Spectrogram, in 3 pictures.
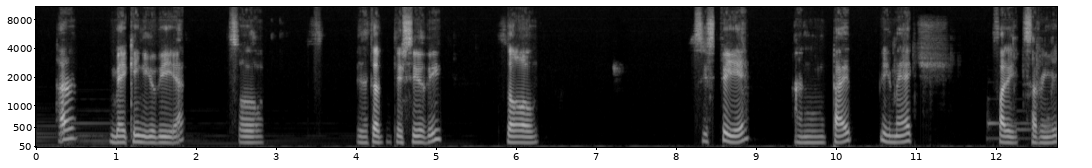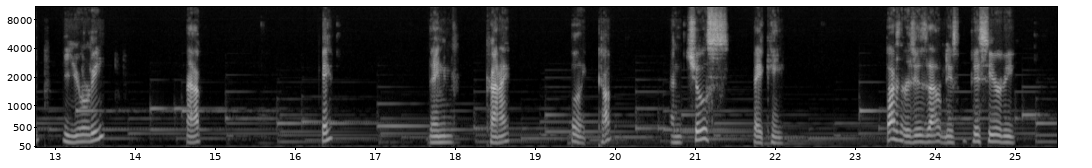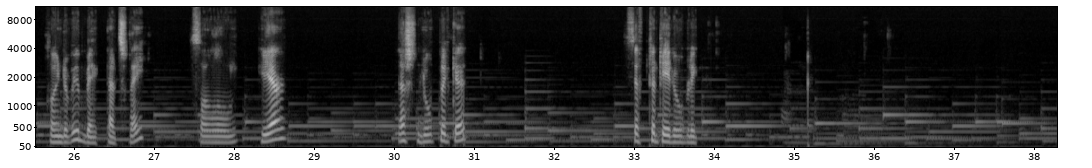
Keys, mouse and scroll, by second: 5.1 middle click, 8.5 typing, 10.5-13.6 typing, 16.6 scroll up 1, 17.4 typing, 19.7 middle click, 24.8 scroll down 1, 25.1 middle click, 27.0-27.4 scroll down 1, 27.4 middle click, 28.6 scroll up 1, 29.0-29.4 scroll down 1, 29.4 middle click, 31.0 ctrl+d, 33.0 d, 34.1-34.5 scroll up 1, 34.5 middle click, 34.9 scroll up 1, 35.7 middle click.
